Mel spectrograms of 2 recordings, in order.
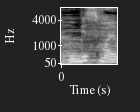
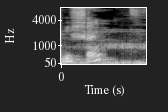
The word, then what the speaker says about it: বিস্ময়: আচ্ছা, তারপর হচ্ছে বিস্ময়, এটাকে আমরা অনেকে বিস্ময় বলি, কিন্তু এটা হচ্ছে বিস্ময়।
